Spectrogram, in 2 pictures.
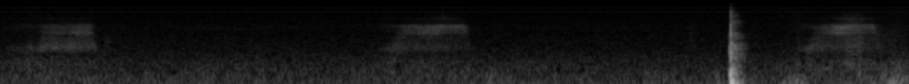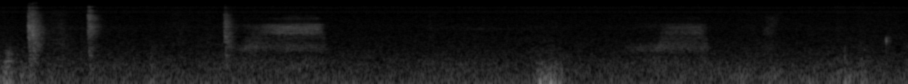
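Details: ['Snoring from a sleeping male house cat indoors: soft, hissy breaths about every four seconds, steady and gentle, broken by a few sharp clicks and knocks.']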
